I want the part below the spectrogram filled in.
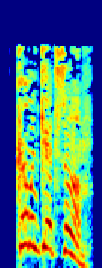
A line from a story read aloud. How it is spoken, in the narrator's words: Holly yelled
